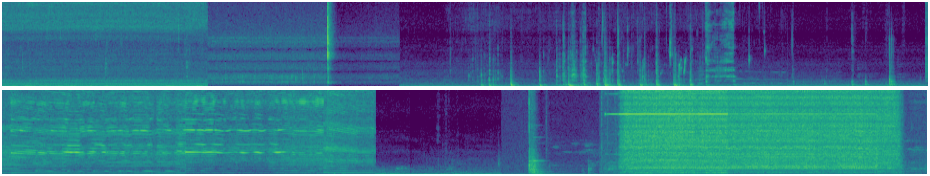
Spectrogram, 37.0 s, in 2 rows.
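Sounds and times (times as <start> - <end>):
wire brush wheel scrubbing steel: 13.9 - 14.9.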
